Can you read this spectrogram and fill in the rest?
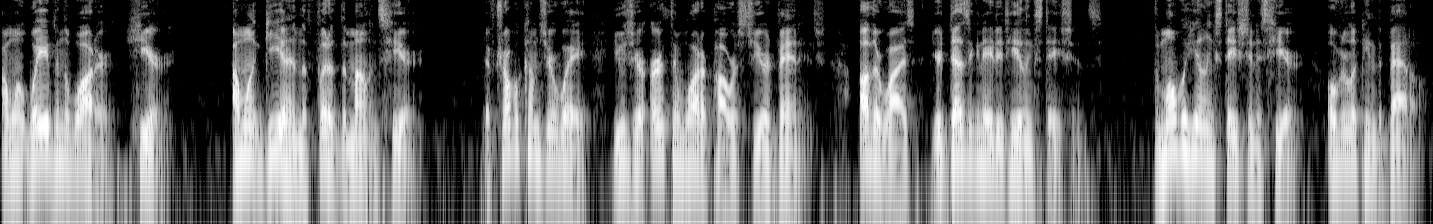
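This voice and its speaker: A man's voice: mid-range voice, big pitch swings, fairly quick. A man voicing a young, earnest superhero squad leader in an audiobook, giving orders in an emphatic briefing style. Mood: commanding. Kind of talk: audiobook character dialogue.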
